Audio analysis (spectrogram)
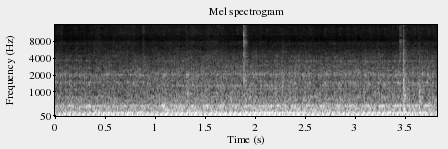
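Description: An engine running for herbicide spraying in a field, heard as a steady low idle with a rhythmic pulsing throb and a couple of faint clicks.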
